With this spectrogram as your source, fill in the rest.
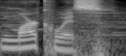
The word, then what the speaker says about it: Marquis: on PS2 first um it's pronounced Marquis Marquis yeah I'm not going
